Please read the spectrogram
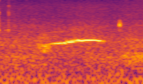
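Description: A cat meowing faintly in the background: one rising call about a second long, near the middle.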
